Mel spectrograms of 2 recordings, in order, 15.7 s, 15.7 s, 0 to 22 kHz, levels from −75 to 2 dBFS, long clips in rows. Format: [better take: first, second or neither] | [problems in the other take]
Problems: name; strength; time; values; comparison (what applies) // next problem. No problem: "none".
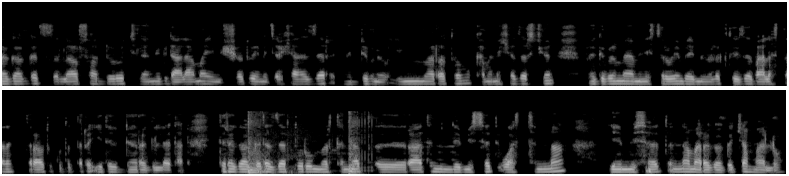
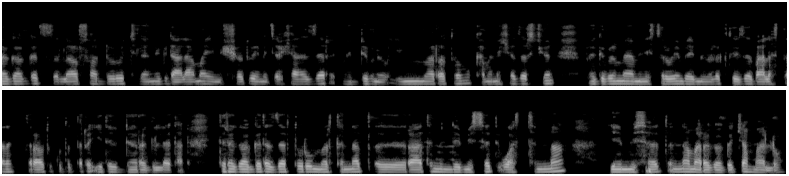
second | noise reduction (classical method Wiener filter)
